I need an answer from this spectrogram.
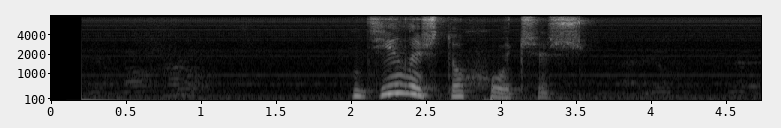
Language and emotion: Russian, angry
